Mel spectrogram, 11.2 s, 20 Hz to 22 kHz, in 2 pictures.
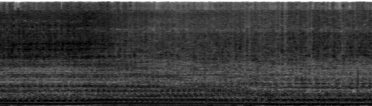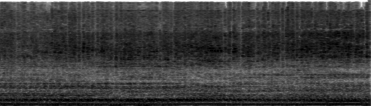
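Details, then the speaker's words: Freshly built stock-based 304 V8 (5.0L) with 53 cc-chamber heads, about 10.2:1 compression, open pipes, not at full temperature due to coolant issue: steady fast cold idle, even firing with solid lope; healthy. "I think sounds good, man. Yeah, sounds. You can tell it's got some compression."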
